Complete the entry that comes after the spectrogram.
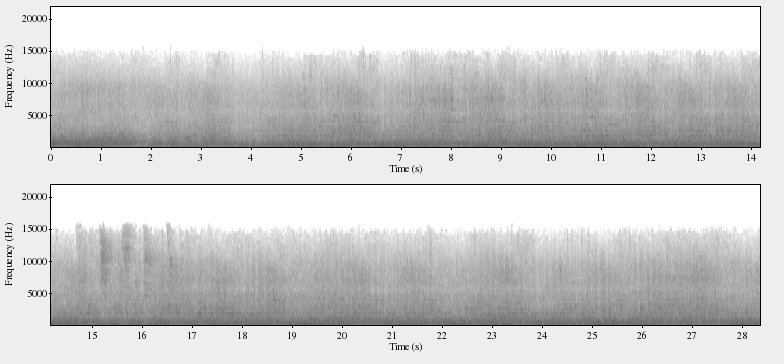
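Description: Freight locomotive horn sounding as the locomotives pass close by, cutting off about a second and a half in. Then the loud, steady rumble and clickety-clack of loaded freight cars rolling past, with a brief high screech about halfway through.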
